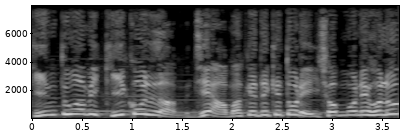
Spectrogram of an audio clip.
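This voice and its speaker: A man's voice: very high-pitched, big pitch swings, normal speed, fairly bright tone, exaggerated voice. A man voicing a bossy but kindly master in a cartoon, talking in a familiar, teasing, colloquial way to his servant. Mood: curious, approving. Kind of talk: cartoon story dialogue. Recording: music behind the voice.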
